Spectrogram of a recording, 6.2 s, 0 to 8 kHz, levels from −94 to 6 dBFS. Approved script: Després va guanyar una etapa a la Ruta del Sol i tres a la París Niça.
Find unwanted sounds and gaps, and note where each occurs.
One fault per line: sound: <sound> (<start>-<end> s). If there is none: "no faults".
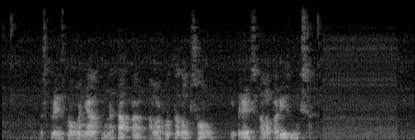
no faults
